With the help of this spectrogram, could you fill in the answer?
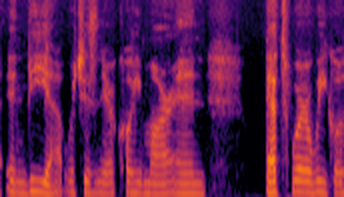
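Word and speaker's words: Cojímar: Um so before we get into some of my well some of the questions I really want to ask uh Kohimar, Cuba, why is that?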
